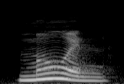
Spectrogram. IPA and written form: muːn (moon)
